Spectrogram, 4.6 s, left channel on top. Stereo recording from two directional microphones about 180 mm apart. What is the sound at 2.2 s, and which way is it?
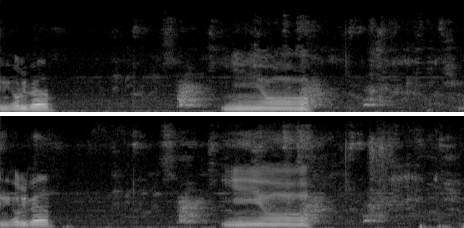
Speech, 5° left (ahead or behind).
